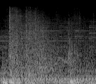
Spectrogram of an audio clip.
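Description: A gunshot fired in the video game Red Dead Redemption 2 during a shootout, a loud close blast with a rolling echo and a second report trailing shortly after.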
